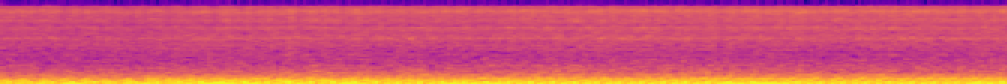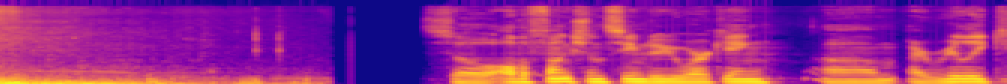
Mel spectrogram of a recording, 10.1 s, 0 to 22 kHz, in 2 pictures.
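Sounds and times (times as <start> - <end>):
car engine idling: 0.0 - 5.3.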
